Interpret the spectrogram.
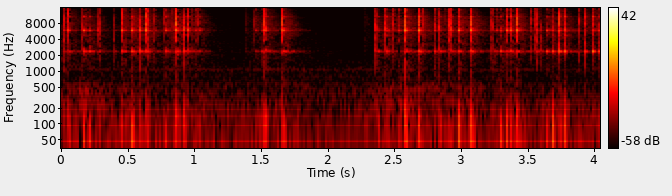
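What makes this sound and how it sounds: Long white acrylic nails tap rapidly on a small, hollow, open-topped white glossy ceramic jar with a pink and gold pineapple print, held in both hands. Quick, bright, clicky taps come in bursts with a faint high ring and short pauses between them, then resume in a steady flurry to the end.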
